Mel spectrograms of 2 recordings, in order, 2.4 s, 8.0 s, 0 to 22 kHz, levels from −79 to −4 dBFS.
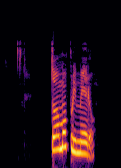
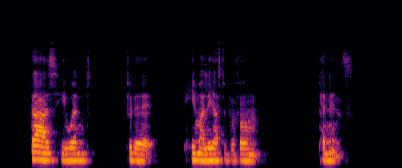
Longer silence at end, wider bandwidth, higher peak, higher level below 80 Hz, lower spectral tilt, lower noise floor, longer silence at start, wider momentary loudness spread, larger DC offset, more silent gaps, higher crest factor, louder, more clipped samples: second, 0.55 s vs 1.25 s; first, 9.4 kHz vs 7.4 kHz; first, 0 dBFS vs -4 dBFS; first, -58 dBFS vs -70 dBFS; second, -3.5 dB/octave vs -8 dB/octave; second, -63 dBFS vs under -90 dBFS; first, 1 s vs 0.6 s; second, 6 LU vs 14 LU; neither; second, none vs 2.09-2.52 s, 3.30-3.67 s, 5.44-6.37 s; second, 16 dB vs 22 dB; first, -14 LUFS vs -23 LUFS; neither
